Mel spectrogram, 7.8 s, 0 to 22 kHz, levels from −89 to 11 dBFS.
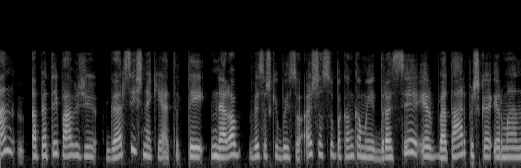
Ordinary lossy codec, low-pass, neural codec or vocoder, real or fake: Opus, 24 kbps; 7.2 kHz; none; real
